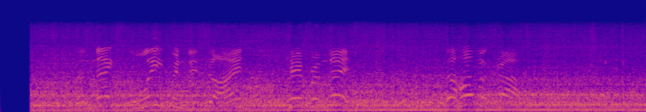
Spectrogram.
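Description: Steady engine drone, typical of an early hovercraft, cutting in abruptly just after the start, with voices over it.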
